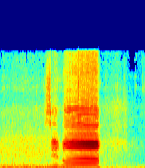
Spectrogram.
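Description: A man lets out a long, sustained cry close by.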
